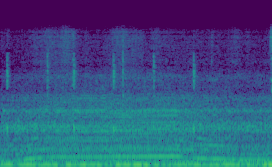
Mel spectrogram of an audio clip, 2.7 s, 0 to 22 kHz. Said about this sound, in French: Sur cette version hybridée, on est à 245 chevaux, qui est largement assez, je peux vous dire que voilà, on va faire une petite accélération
